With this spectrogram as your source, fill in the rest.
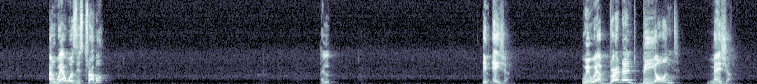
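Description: A middle-aged man preaches into a microphone with emphasis, in short bursts between pauses.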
